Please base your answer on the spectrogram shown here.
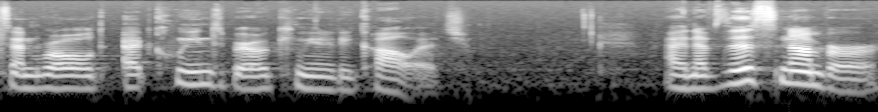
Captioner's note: none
